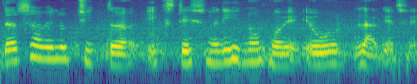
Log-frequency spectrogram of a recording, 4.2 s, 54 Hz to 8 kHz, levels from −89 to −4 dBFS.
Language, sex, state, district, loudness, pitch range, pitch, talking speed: Gujarati, female, Gujarat, Gandhinagar, -15 LUFS, 185-225 Hz, 205 Hz, 130 wpm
